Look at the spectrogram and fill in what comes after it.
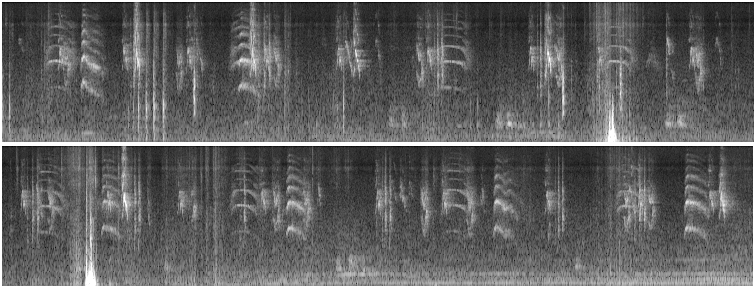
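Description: Birds calling in short, repeated, bending high chirps, with two loud sharp thumps about twelve and seventeen seconds in.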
